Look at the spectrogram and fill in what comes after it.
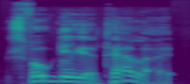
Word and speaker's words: sfogliatella: I know I was walking from Michele's towards the train station, and sfogliatella, something I'm not pronouncing oh, yeah. – it properly. – Oh, yeah, sfogliatella.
